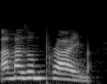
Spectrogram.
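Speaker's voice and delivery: put-on light English accent.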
